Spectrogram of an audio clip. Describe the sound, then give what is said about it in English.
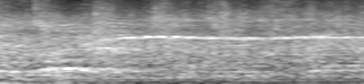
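A Pentecostal church audience stands and claps hands and shouts praise together, a dense, steady wash of clapping and raised voices that stays loud and unbroken throughout, with a faint high sustained tone running through it. “If you know him as your Savior, Give him the biggest shout of praise and hand clap of glory.”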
